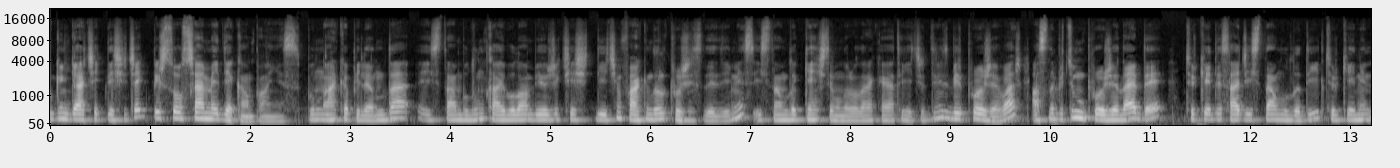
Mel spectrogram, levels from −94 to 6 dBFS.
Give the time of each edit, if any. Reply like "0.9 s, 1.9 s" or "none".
9.8 s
